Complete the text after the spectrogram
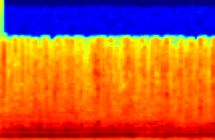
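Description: Steady audience applause, a dense wash of many hands clapping at an even, sustained level for the whole stretch, with no voices rising above it.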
